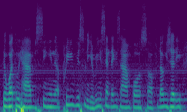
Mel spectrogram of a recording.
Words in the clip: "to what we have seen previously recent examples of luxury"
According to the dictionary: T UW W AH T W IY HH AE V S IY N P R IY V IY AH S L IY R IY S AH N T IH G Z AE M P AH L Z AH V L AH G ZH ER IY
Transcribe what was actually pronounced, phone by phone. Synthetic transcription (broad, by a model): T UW W AH T W IY HH AE V S IY N P R IY V IY AH S L IY R IY S AH N T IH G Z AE M P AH L S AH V L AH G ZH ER IY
